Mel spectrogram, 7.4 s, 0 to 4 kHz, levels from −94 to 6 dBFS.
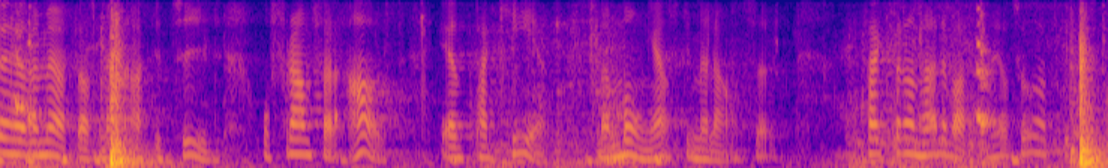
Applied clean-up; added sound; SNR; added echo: none; Drawer open or close; -5 dB; none.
